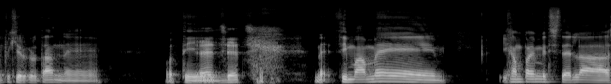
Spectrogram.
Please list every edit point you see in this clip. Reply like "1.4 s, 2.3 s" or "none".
none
